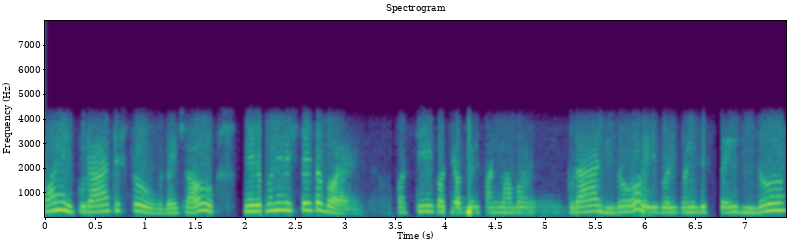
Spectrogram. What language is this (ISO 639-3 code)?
nep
